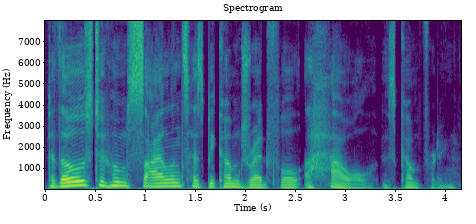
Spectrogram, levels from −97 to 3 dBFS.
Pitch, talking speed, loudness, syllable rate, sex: 125 Hz, 175 wpm, -18 LUFS, 5.0 syllables/s, male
